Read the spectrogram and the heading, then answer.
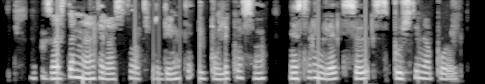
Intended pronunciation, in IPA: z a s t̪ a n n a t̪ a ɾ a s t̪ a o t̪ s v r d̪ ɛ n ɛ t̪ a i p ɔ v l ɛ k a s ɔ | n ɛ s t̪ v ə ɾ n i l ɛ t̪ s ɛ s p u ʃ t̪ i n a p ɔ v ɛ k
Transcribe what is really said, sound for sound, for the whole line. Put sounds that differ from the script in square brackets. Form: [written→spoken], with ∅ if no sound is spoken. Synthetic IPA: z a s t̪ a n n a t̪ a ɾ a s t̪ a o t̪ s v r d̪ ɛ n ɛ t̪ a i p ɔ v l ɛ k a s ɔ | n ɛ s t̪ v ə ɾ n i l ɛ t̪ s ɛ s p u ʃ t̪ i n a p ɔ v ɛ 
